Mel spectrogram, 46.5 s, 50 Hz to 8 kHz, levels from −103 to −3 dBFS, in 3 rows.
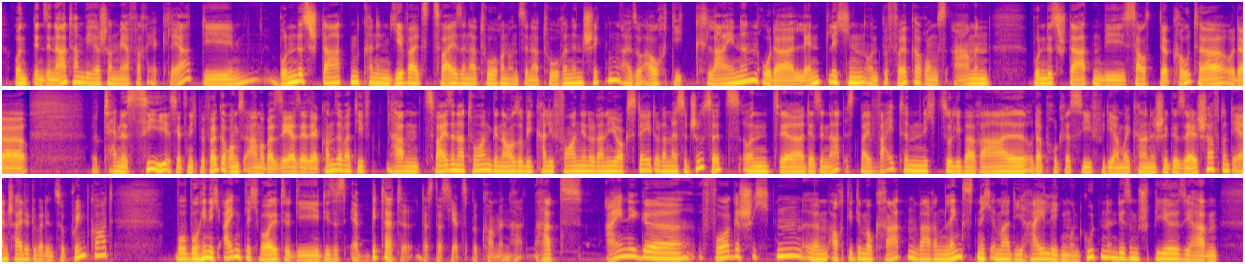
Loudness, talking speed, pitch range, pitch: -19 LUFS, 140 wpm, 115-150 Hz, 130 Hz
